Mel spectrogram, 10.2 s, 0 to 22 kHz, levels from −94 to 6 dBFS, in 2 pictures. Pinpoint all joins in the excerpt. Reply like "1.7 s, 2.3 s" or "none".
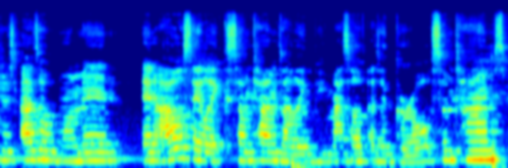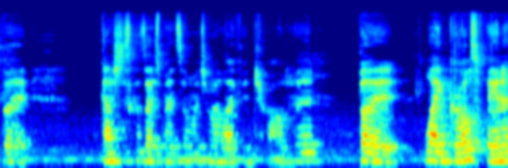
9.2 s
